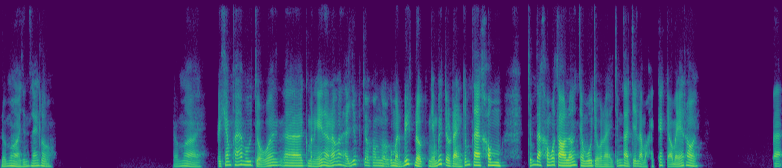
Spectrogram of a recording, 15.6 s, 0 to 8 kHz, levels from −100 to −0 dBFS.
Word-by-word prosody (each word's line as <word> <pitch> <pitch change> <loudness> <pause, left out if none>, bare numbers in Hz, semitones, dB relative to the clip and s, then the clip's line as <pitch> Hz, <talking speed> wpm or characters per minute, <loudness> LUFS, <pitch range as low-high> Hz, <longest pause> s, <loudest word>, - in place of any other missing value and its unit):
Đúng 105 +2 -6
rồi, 105 -5 -1
chính 105 +2 -6
xác 120 +1 -3
luôn. 105 -4 -4 2.4
Đúng 100 +3 -11
rồi, 100 -6 -4 0.3
việc 110 - -4
khám 155 +1 0
phá 160 +1 0
vũ 160 -2 0
trụ 100 -2 -1
á, 145 +3 -1
ơ, 125 -1 +2
c - - -12
mình 110 -2 -3
nghĩ 115 +7 +1
là 135 -4 +2
nó 140 +5 +1
có 170 0 -2
thể 115 - -2
giúp 180 +11 -3
cho 140 -3 -5
con 130 -1 -4
người 115 -2 -2
của 125 - -4
mình 115 -4 -1
biết 200 0 +2
được, 110 -4 +4
nhận 105 0 -2
biết 205 +1 +1
được 130 -9 +2
rằng 100 -3 +3
chúng 155 - -2
ta 145 -4 +7
không 140 -2 +2 0.5
chúng 150 +5 -3
ta 155 -2 +5
không 150 -1 -1
có 160 - +3
to 130 -3 +9
lớn 130 +5 +4
trong 120 -3 +1
vũ 120 +1 +3
trụ 95 -5 -2
này, 90 -2 -4
chúng 130 +2 -6
ta 115 -3 +2
chỉ 115 0 -4
là 110 -4 0
một 90 -2 -7
hạt 95 - -11
cát 145 -1 -3
nhỏ 95 0 0
bé 100 +7 0
thôi. 125 -6 +1 1.5
Và 110 -1 -3
125 Hz, 220 wpm, -23 LUFS, 110-145 Hz, 2.4 s, to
